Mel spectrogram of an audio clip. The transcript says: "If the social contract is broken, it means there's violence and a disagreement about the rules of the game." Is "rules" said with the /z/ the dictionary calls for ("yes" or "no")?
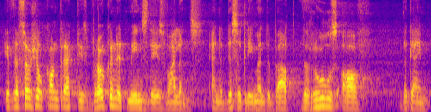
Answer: yes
